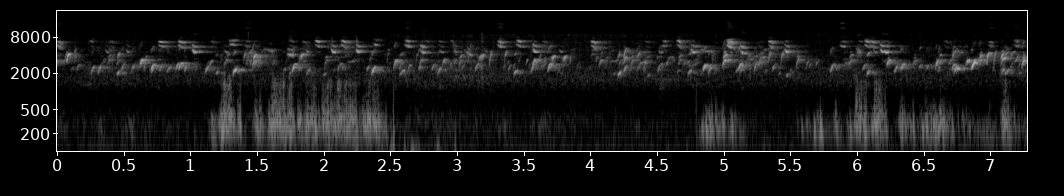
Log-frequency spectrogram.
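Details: Young European goldfinches babbling, used to motivate goldfinches to sing; continuous high twittering chirps, with lower murmuring noise rising underneath in patches.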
